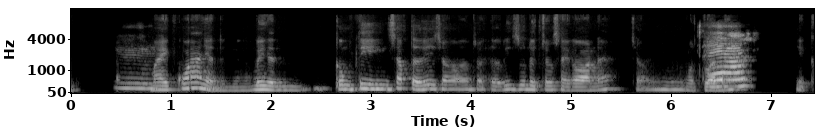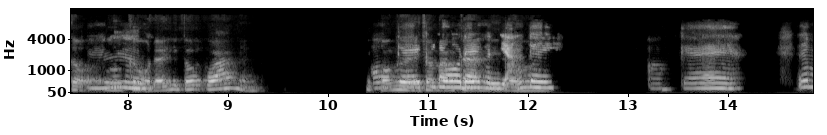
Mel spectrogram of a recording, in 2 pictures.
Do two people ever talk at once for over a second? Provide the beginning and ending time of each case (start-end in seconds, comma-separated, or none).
10.4-12.2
